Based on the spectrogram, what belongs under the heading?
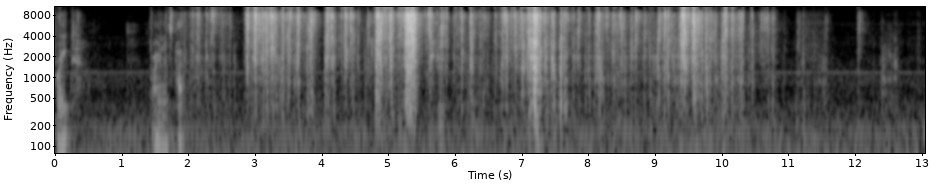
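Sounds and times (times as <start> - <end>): wrapper tearing and crinkling: 2.0 - 10.8.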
